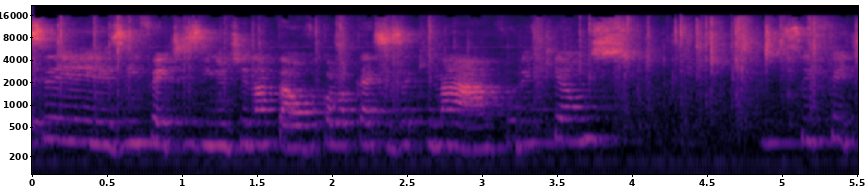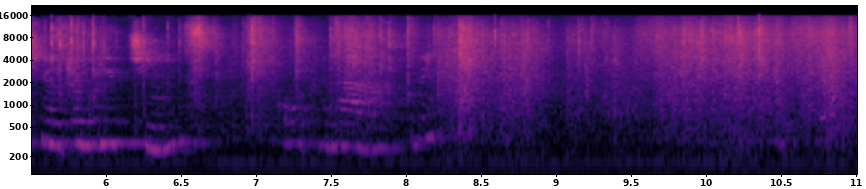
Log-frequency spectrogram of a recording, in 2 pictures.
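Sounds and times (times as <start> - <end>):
plastic bag rustling: 0.0 - 11.0.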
